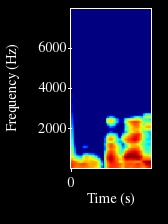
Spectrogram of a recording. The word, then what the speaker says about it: मनसबदारी: मनसबदारी और sorry मनसबदारी system, pronunciation पे ध्यान रखना, ठीक है.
